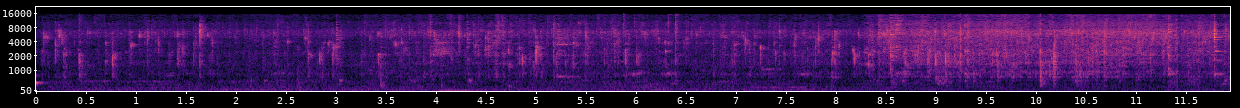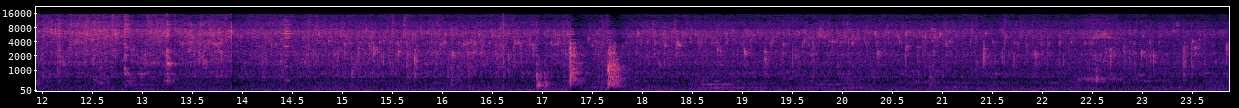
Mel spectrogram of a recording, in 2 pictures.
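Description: Onion, carrot and green chilli hit hot oil with whole garam masala in a pan for vegetable biryani, giving a soft continuous sizzle that swells midway with some stirring, fairly quiet.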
